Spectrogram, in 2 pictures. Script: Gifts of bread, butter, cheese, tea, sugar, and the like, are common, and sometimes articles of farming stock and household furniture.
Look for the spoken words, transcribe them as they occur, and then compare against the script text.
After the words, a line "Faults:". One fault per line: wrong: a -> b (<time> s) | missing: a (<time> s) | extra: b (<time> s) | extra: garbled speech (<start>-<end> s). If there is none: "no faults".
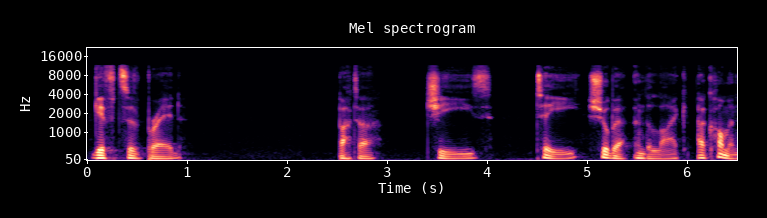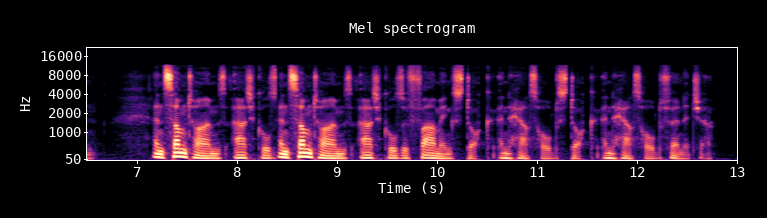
Gifts of bread, butter, cheese, tea, sugar, and the like, are common, and sometimes articles and sometimes articles of farming stock and household stock and household furniture.
Faults:
extra: and sometimes articles (8.4 s)
extra: stock and household (11.2 s)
